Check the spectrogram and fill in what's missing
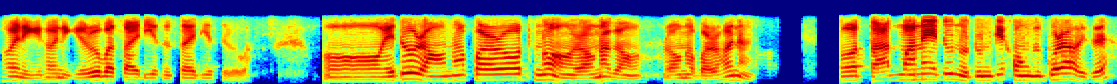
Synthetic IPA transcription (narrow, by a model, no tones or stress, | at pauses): ɦɔjnekiɦɔjnekiɹubasajdiasɛsajdiasɛ̰ɹo̰ba̰ | ɔetʊɹawnapaɹɔtʰnɔɹawnaɡaw | ɹa̰wnapaɹɔtɦɔjnɔɦɔj | ɔtat̚manɛetʊnotunkexɔŋɡkɔɹaɦojsɛ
